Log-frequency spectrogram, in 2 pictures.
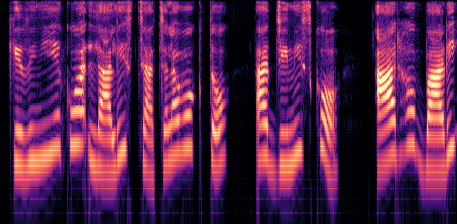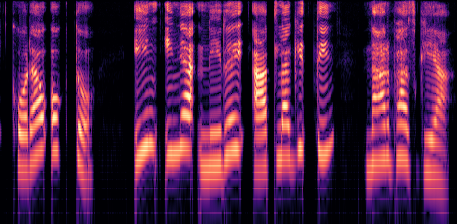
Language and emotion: Santali, fearful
